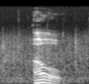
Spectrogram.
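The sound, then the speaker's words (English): Heavy rain pours in a steady, dense hiss from start to finish, briefly overlapped by a short voiced utterance in the middle. “Oh, it's turning off. Somebody turned off the faucet.”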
